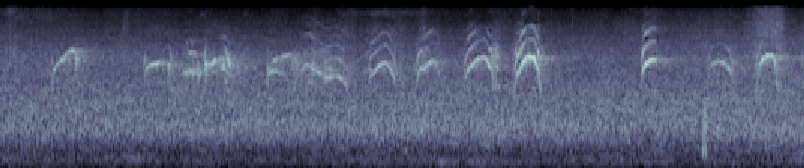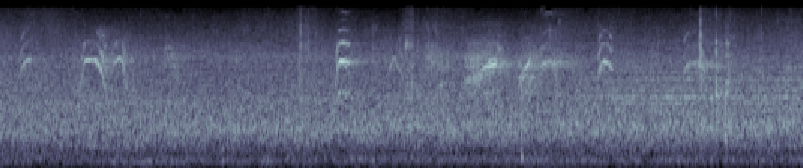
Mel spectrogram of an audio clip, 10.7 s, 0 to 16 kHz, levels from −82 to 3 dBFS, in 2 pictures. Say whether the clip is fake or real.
fake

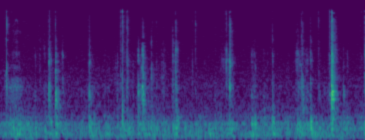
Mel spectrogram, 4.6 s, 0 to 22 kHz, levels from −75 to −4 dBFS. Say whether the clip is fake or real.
real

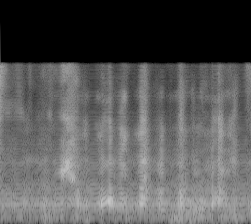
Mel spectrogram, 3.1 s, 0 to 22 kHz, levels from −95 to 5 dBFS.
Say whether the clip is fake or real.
fake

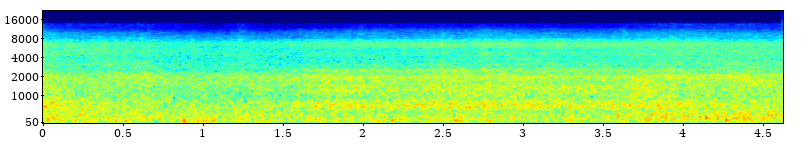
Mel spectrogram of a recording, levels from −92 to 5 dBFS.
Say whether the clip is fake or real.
real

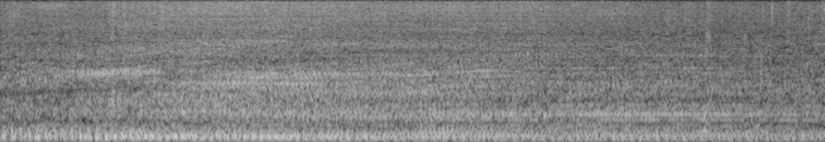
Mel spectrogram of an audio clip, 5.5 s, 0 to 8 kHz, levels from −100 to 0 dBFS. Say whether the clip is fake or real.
real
